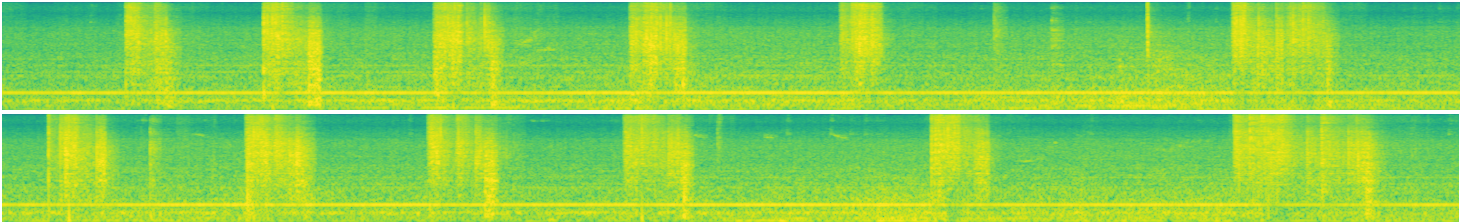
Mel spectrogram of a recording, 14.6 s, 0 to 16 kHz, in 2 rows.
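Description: Stick (arc) welding on thin steel exhaust pipe with a Flameweld MTA1650 multi-process welder set at about 78 amps. The arc is struck in short hissing bursts, about one a second, each lasting a fraction of a second, with a couple of longer runs near the middle and the end.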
